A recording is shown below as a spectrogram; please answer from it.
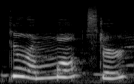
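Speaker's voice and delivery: high-pitched playful movie-line imitation; nephew quoting a line. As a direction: mimic a kid repeating a favorite line. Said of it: "My nephew repeats the".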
